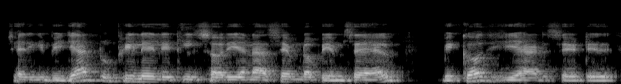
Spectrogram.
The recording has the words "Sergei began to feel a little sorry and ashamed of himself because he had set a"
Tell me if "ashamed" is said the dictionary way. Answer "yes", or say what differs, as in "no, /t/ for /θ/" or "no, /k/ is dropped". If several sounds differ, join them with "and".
no, /s/ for /ʃ/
